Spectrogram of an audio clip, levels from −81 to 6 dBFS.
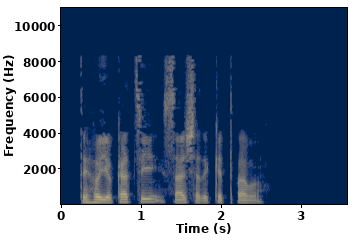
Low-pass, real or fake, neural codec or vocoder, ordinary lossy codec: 9.9 kHz; real; none; MP3, 32 kbps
